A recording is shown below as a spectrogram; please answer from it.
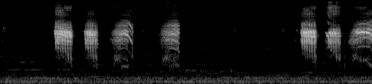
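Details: Lure call of the kaso-kaso bird, meant to draw rivals: four rasping, scratchy notes, a pause of over a second, then three more harsh notes in a rapid burst.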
